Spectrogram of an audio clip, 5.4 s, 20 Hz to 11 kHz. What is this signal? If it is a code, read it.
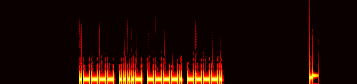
Morse code, heard as a keyed tone, about 40 wpm, 700 Hz. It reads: 1499
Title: Numbers - 4-Digit 40wpm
